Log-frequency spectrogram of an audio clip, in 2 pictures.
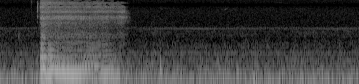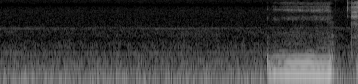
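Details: Little dog Dumpling asleep on his back in bed, snoring gently: two low, buzzy, harmonic snores about seven seconds apart, the first longer and the second steadier, with quiet room hum between them.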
